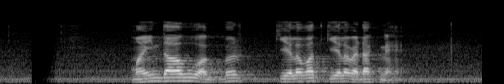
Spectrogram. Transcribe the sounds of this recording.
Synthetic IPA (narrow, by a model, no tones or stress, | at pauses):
maind̪aːɦuaɡ̚bərkijələʋat̪kijələʋæɖaknæɦæ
